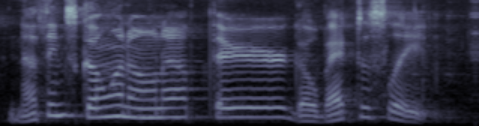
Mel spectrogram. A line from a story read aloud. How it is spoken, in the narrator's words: she acted nonchalant and calmly said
